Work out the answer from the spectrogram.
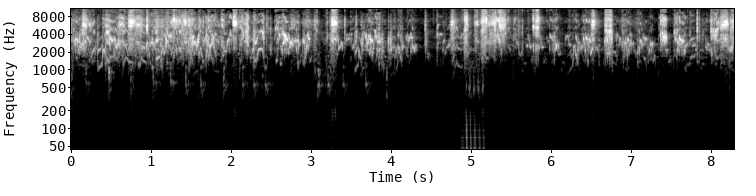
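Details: Flock of pet budgerigars showing various colour mutations chatters steadily with overlapping chirps and harsh squawks; a single dull low thump sounds about two-thirds of the way through.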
